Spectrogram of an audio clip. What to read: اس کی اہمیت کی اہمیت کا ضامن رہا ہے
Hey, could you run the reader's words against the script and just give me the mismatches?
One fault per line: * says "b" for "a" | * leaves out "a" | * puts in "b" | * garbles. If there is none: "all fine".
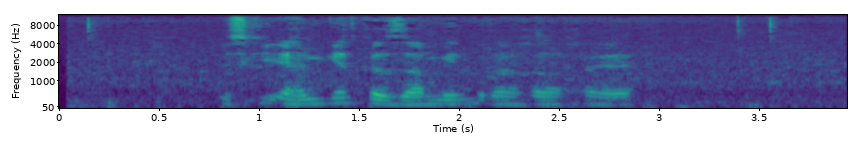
* leaves out "کی اہمیت"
